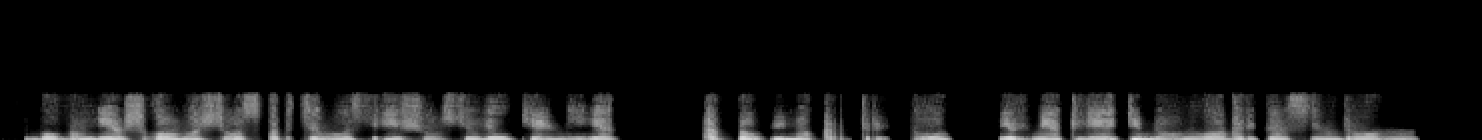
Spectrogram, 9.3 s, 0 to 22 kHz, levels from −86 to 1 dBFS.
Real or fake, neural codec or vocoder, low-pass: fake; codec, 44.1 kHz, 0.9 kbps, DAC; 7.2 kHz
